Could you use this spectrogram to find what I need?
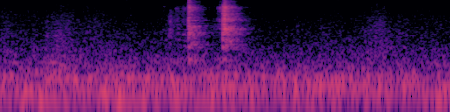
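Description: A pull chain on a light fixture clicks twice.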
